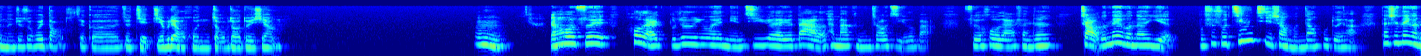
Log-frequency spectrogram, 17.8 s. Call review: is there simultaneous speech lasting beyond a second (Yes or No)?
No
